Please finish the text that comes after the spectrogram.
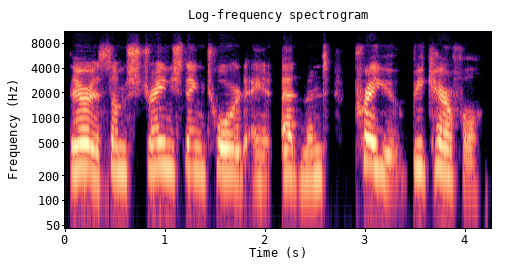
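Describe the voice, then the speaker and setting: A woman's voice: a little high, measured pace, no echo, dull audio. A woman playing a dutiful, troubled older lord, solemn and concerned, in an amateur Shakespeare reading. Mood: solemn, secretive.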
